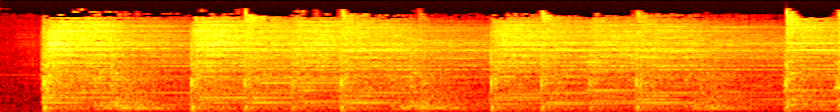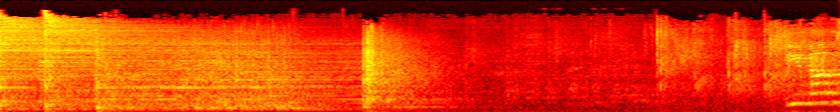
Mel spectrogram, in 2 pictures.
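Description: Piano and drum kit playing live, a loud, dramatic instrumental fanfare of sustained chords accented by drum and cymbal hits about once a second. It starts suddenly, has a quick flurry of hits near the middle, and ends on a final hit about nine seconds in that rings away.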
